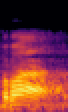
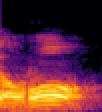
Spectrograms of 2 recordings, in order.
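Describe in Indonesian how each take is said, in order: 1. Huruf r ringan dengan vokal tipis. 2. Huruf r berat dengan vokal penuh. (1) "Jangan ra" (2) "tapi ro"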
